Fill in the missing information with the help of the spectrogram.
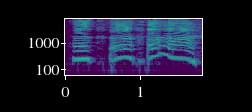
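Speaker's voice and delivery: high, loud shrieks; frightened screams. Acted. Woman scared to death by the creature, frightened screams.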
